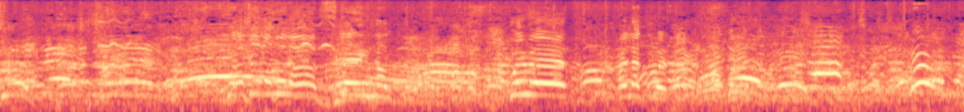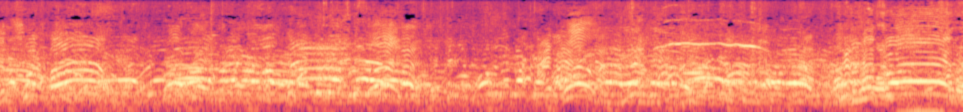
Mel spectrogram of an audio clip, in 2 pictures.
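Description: A large crowd of men shouts and calls out loudly all around, close by.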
